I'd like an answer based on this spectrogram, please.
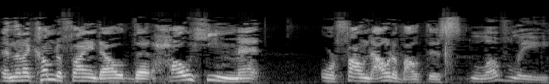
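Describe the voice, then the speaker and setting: A man talks fairly slowly with lively intonation while music plays in the background. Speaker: podcast co-host. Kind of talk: casual chat. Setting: outdoors. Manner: rambling, halting.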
